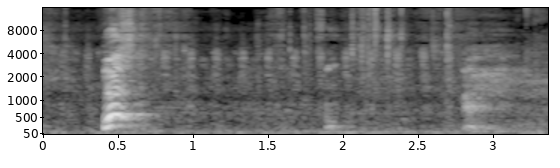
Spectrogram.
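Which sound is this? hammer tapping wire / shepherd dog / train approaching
shepherd dog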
